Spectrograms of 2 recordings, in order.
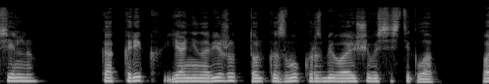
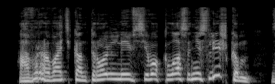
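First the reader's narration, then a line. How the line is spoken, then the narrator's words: Shouting. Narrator (Russian): закричала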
